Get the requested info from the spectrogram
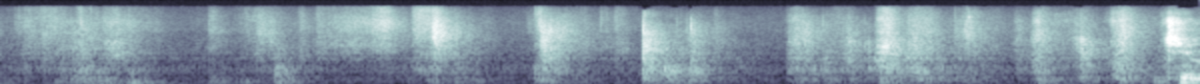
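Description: Irregular rustles and soft knocks of people moving about a small room, a few short strokes every second or so.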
